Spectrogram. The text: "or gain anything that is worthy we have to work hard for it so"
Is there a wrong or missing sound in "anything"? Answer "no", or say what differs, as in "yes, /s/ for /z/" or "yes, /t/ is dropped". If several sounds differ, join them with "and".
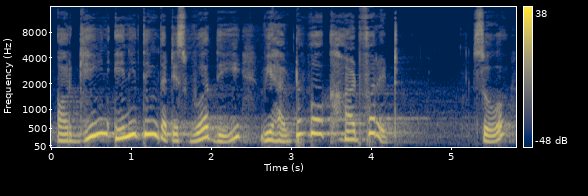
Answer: yes, /t/ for /θ/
